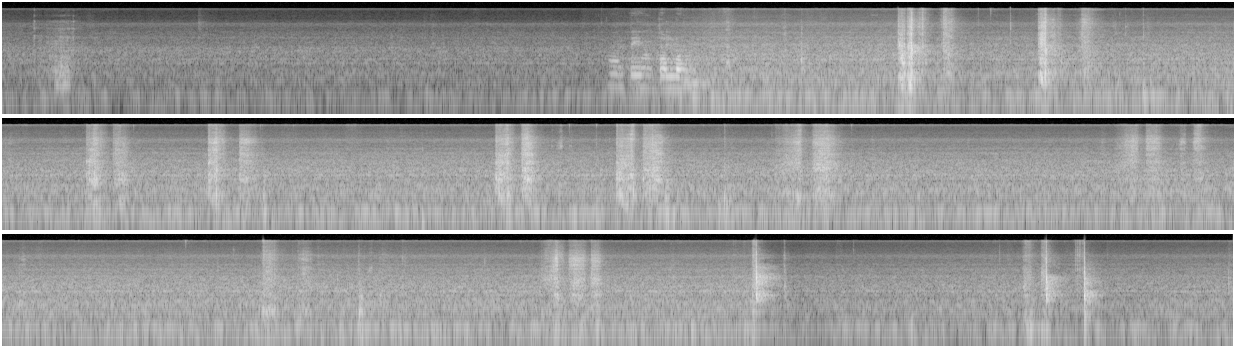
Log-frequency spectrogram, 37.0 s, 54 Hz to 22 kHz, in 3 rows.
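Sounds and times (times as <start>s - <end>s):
knife slicing on wooden board: 18.5s - 19.0s.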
